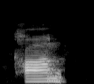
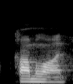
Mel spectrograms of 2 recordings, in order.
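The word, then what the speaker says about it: Komelon: The Comalon one? Now, yeah. – Now that's actually truly how you say it. You say it like Comalon. Comalon.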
